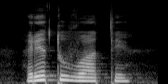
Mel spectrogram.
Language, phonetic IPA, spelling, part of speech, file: Ukrainian, [rʲɐtʊˈʋate], рятувати, verb, Uk-рятувати.ogg
- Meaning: to save, to rescue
